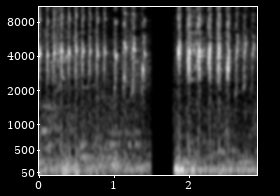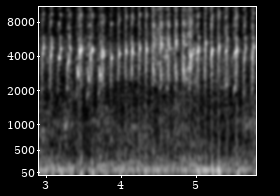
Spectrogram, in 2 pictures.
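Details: Lovebird ngekek chatter, rapid bright chips in a long run, broken by a brief gap of silence, then continuing at the same quick pace over low background noise.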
